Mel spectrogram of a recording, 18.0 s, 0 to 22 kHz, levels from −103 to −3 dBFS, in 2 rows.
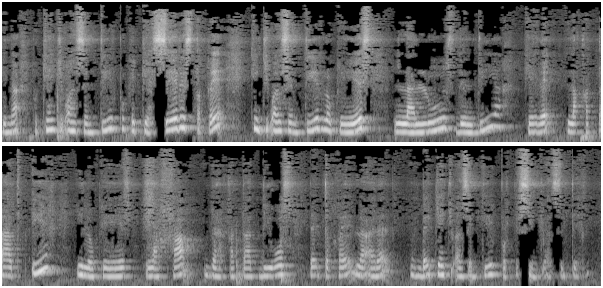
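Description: From start to finish the speech has that swirly, hollow, smeared quality of generation loss, with consonant attacks blurred. It's likely been through a lossy codec around ten times, each pass piling on fresh noise and spectral holes; the character fits AAC-LC at 64 kbit/s.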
